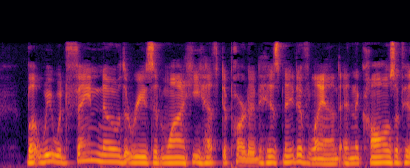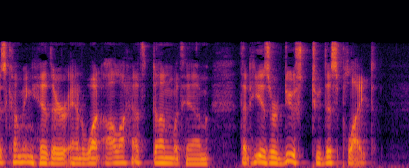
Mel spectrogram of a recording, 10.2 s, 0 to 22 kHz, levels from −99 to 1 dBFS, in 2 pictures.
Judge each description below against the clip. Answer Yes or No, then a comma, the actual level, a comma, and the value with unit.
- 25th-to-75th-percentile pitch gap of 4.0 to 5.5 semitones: No, narrow, 2.4 semitones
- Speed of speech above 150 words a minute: Yes, fast, 205 wpm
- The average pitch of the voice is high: No, low, 135 Hz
